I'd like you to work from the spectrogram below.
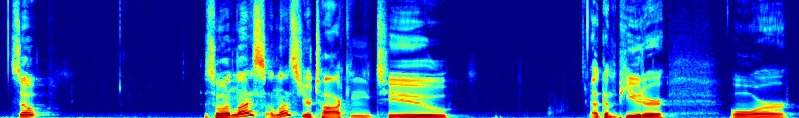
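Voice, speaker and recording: This is a casual solo podcast hosted by a young American man who rambles lightheartedly and keeps restarting. His low-pitched voice sounds darkish, clear and resonant, with a slight nasal tinge from a recent cold.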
